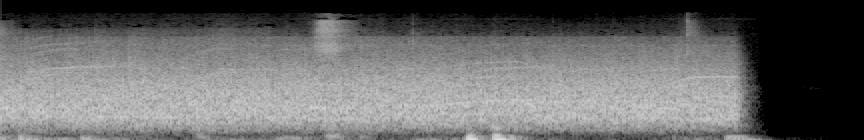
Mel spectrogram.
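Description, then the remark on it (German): A steady wash of applause from a crowd, dense and even at a constant loudness for nearly four seconds, with faint low thumps underneath, then it cuts off abruptly into silence. “Ich brauche jetzt, jetzt klatschen, das haben wir gestern vergessen.”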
